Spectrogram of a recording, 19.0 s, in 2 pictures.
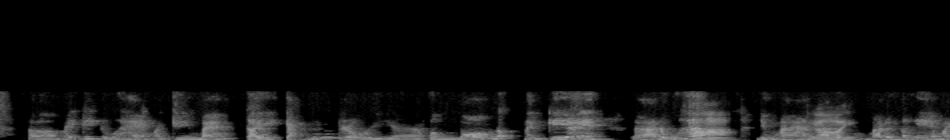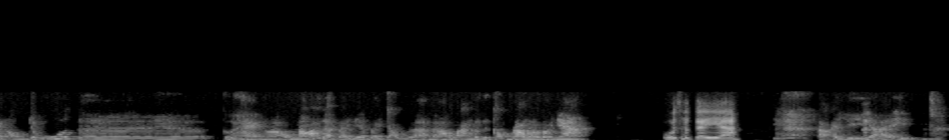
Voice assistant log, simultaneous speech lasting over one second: none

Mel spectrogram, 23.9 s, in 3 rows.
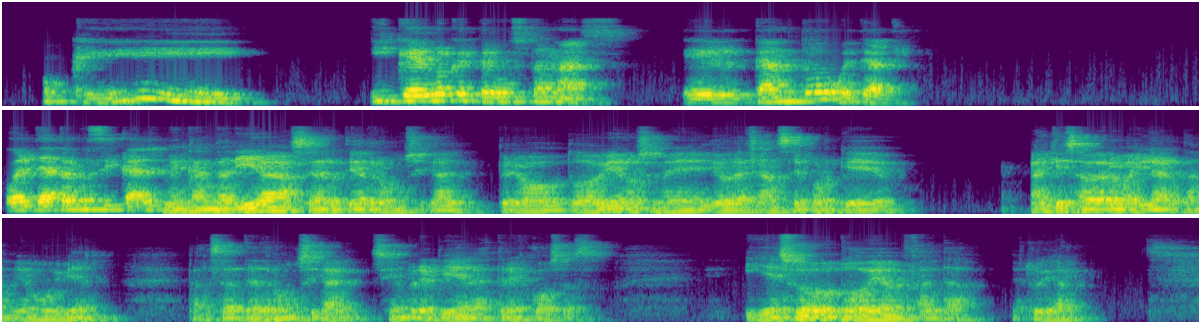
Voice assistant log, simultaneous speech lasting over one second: none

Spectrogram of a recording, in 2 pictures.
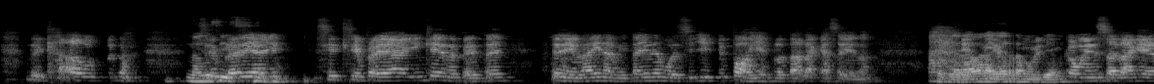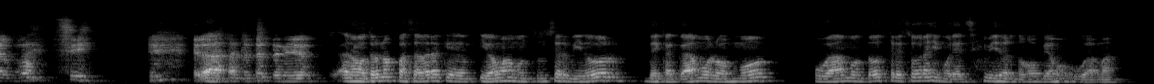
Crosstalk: present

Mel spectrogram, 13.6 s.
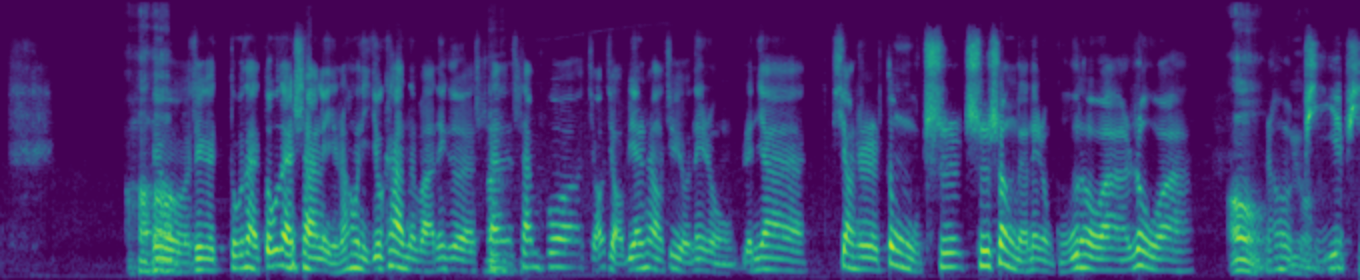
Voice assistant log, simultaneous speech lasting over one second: none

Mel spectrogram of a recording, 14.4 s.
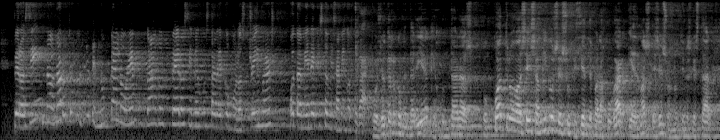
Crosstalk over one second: none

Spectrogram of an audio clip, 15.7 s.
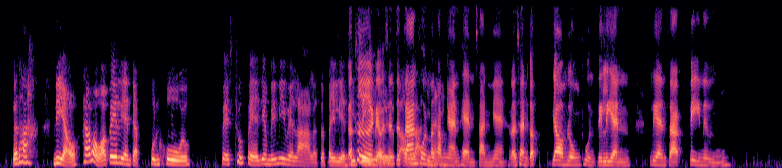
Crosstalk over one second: present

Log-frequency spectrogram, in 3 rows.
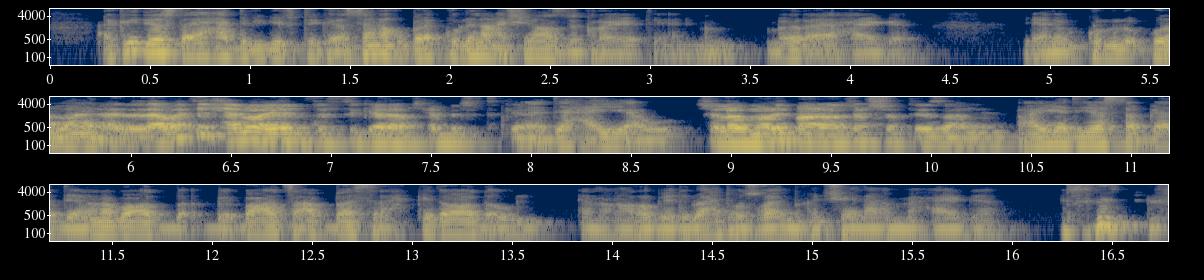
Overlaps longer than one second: none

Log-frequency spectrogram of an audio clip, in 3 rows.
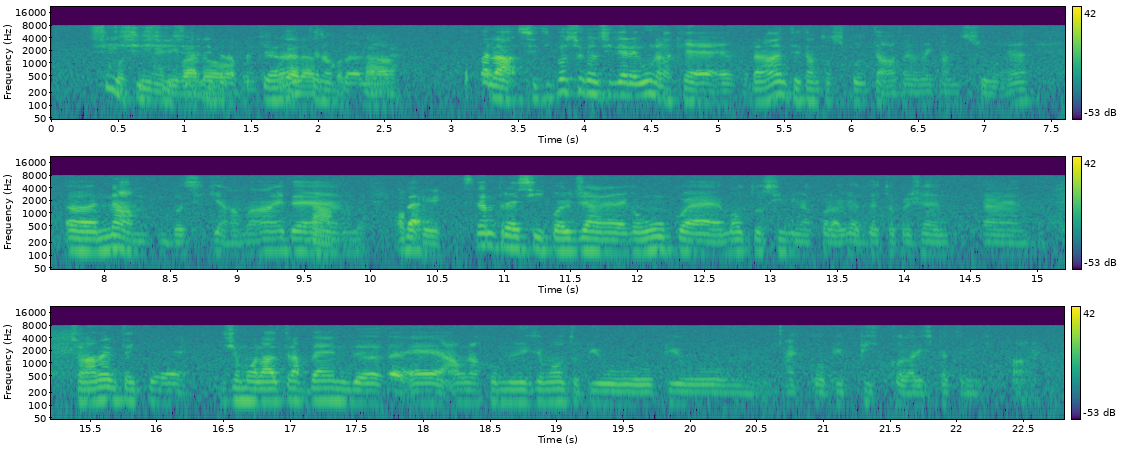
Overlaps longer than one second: present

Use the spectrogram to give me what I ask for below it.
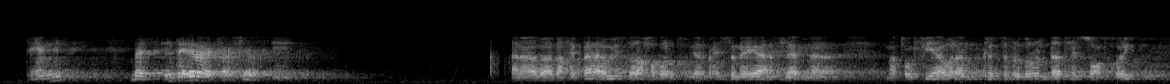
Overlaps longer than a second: none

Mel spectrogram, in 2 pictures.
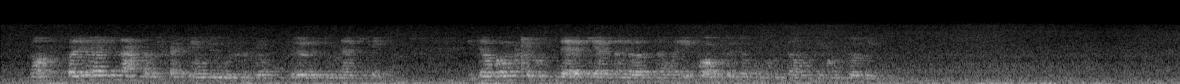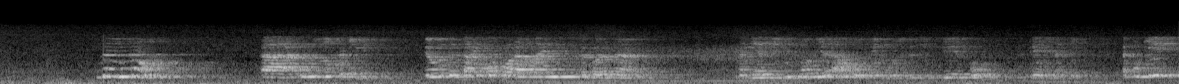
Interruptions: none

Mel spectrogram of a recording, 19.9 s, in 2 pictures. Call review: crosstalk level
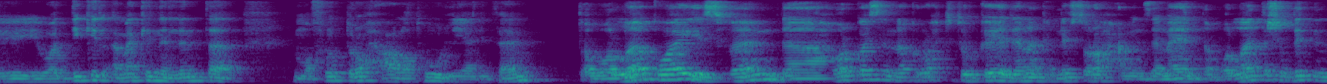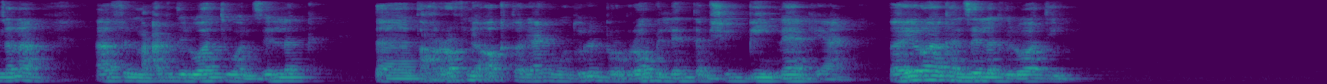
none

